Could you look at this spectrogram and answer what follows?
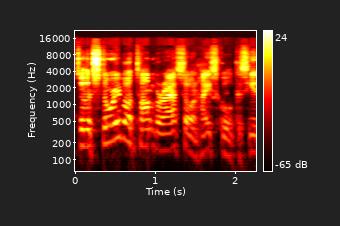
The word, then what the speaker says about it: Barrasso: I don't know if this guy's really an asshole, but his name rhymes with it. Tom Barrasso.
